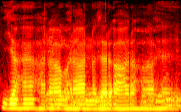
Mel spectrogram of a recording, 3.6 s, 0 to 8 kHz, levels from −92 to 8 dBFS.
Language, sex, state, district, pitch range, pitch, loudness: Hindi, male, Rajasthan, Jaipur, 105-110 Hz, 105 Hz, -16 LUFS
